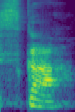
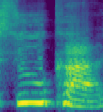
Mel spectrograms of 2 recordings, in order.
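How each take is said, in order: First: The u vowel after s is dropped. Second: The u vowel after s is fully voiced. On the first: The speaker calls it right. "you say ska" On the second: The speaker calls it wrong. "you don't say suka"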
